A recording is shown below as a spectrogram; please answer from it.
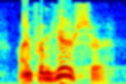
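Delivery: plain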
